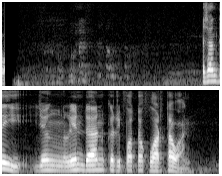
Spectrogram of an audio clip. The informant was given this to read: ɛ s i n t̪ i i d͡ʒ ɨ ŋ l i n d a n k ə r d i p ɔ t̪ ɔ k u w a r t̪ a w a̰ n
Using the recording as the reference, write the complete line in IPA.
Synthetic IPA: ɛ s a n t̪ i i d͡ʒ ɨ ŋ l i n d a n k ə r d i p ɔ t̪ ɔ k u w a r t̪ a w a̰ n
